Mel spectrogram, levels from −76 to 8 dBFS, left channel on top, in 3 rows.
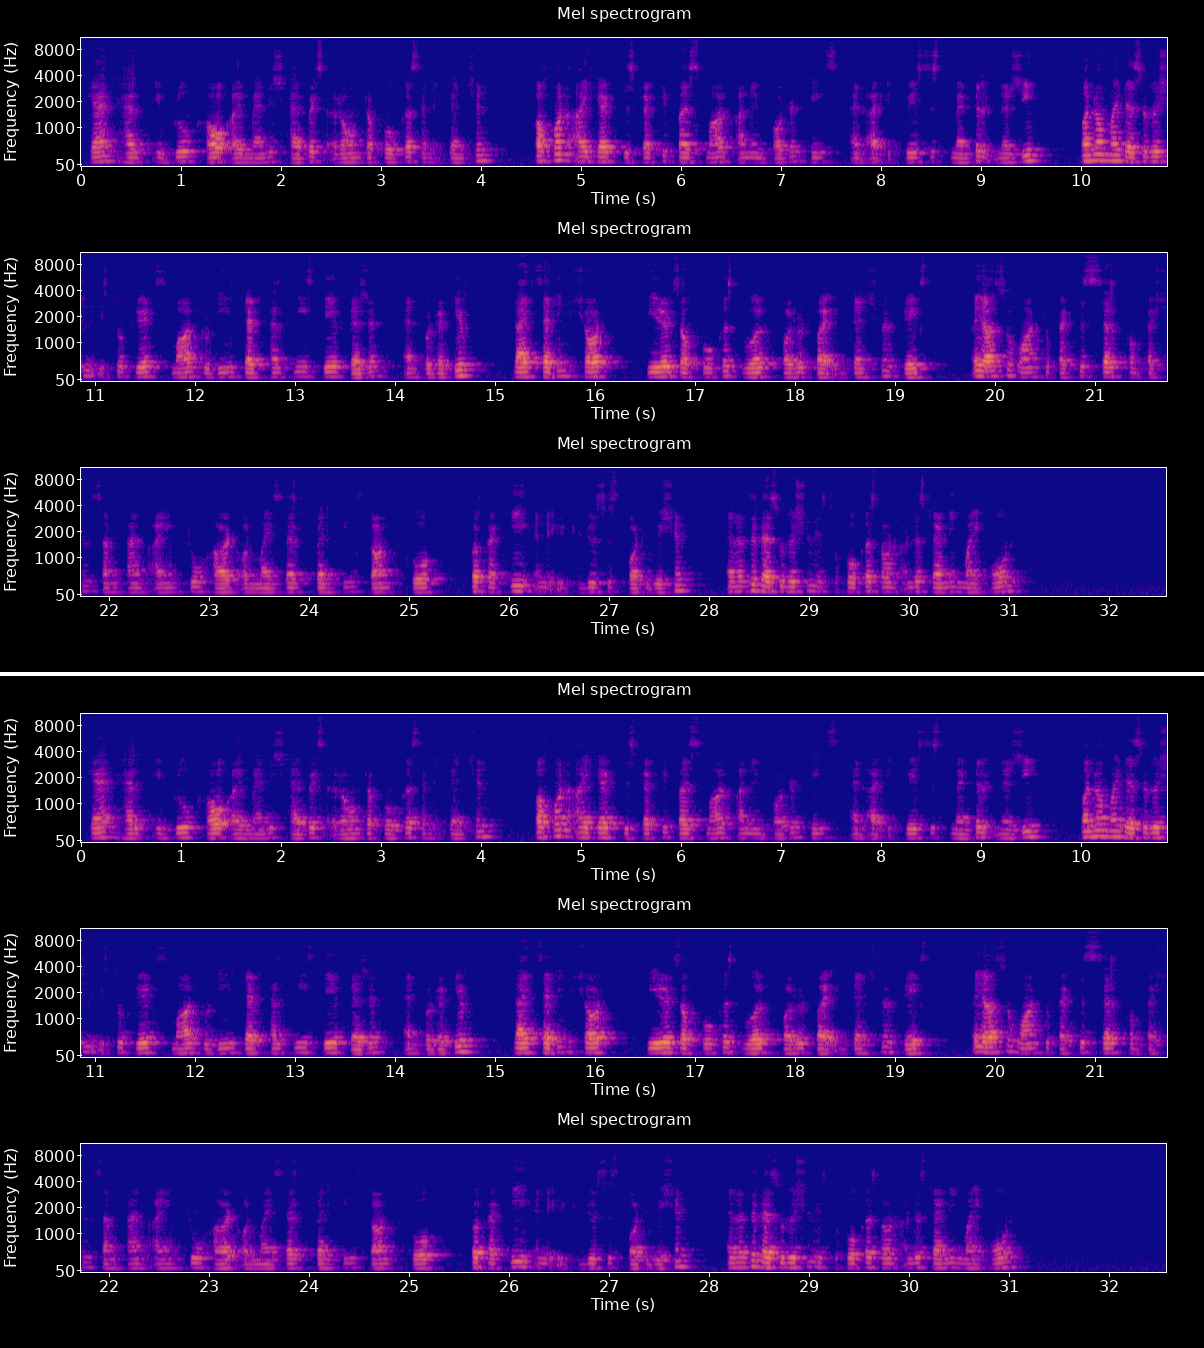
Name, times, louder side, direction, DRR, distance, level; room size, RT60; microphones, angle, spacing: voice 1, 0.1-4.1 4.5-9.5 10.0-14.7 15.2-16.1 16.5-19.3 19.8-25.2 25.6-27.8 28.2-31.1, left 1 dB, 30° left, 3 dB, 1.2 m, -32 dB
8.8 x 5.0 x 2.4 m, 0.37 s
head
